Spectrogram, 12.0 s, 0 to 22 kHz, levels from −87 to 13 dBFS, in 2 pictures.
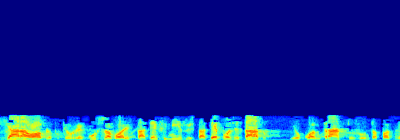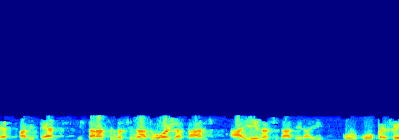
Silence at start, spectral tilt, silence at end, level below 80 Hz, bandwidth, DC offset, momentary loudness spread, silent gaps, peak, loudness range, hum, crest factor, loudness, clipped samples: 0.05 s; -7 dB/octave; 0 s; -54 dBFS; 4 kHz; under 0.1%; 15 LU; none; 0 dBFS; 2 LU; none; 16 dB; -15 LUFS; under 0.1%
